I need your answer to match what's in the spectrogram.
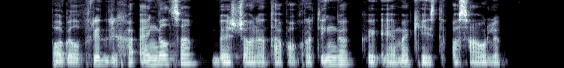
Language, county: Lithuanian, Vilnius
